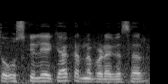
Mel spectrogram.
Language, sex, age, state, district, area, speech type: Urdu, male, 45-60, Delhi, North East Delhi, urban, spontaneous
